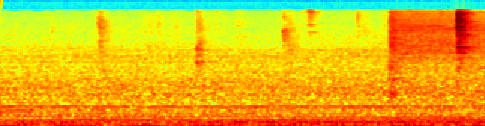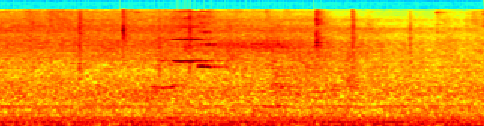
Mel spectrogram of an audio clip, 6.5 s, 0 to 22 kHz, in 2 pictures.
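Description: Scania N280UD bus's biogas engine idling steadily, heard from inside the passenger cabin, with a few faint clicks and a short high tone about four and a half seconds in.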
